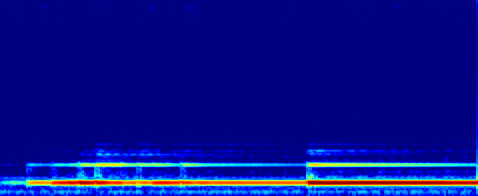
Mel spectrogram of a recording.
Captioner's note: gong rings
